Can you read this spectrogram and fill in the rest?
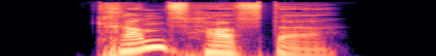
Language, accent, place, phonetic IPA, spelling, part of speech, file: German, Germany, Berlin, [ˈkʁamp͡fhaftɐ], krampfhafter, adjective, De-krampfhafter.ogg
- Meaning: 1. comparative degree of krampfhaft 2. inflection of krampfhaft: strong/mixed nominative masculine singular 3. inflection of krampfhaft: strong genitive/dative feminine singular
